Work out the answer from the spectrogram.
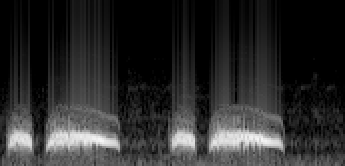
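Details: Vietnamese spotted dove lure call for training young birds to coo: two pairs, each a short mellow coo followed by a longer, gently arching and falling coo, clear and near.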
